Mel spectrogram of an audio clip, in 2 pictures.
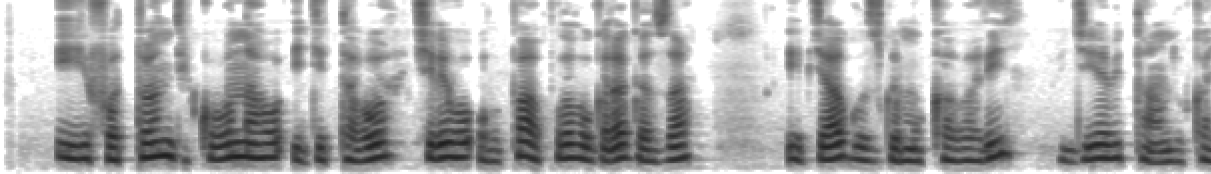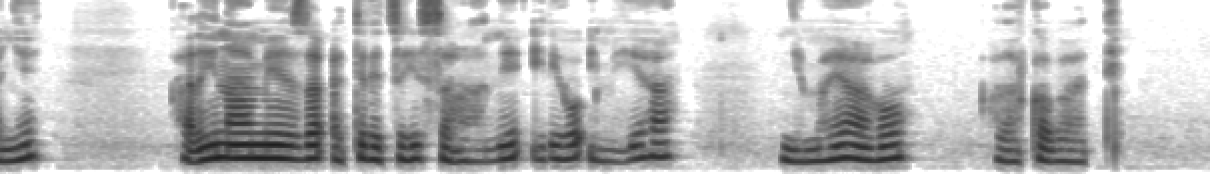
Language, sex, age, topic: Kinyarwanda, female, 25-35, finance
